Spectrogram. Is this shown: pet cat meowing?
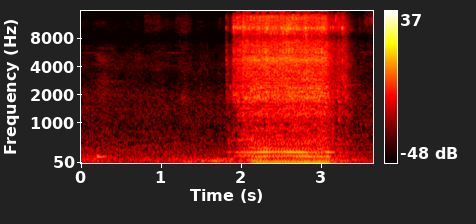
no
